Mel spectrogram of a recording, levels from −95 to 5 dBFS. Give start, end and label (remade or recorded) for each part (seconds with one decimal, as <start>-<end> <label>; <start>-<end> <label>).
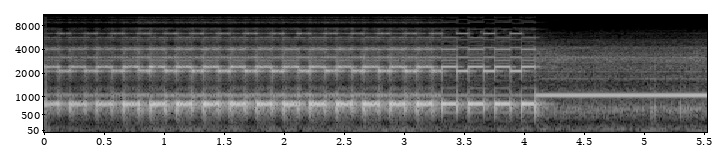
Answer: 0.0-3.3 remade; 3.3-5.5 recorded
